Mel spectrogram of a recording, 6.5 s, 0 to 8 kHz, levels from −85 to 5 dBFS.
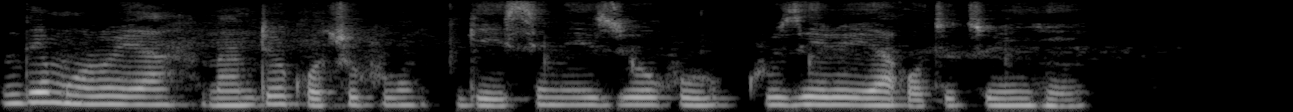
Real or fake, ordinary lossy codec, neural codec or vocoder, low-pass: real; none; none; none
